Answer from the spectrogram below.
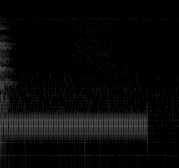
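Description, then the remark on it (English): A phone ringback tone sounds as a single steady electronic hum for about a second and a half, then cuts off to quiet line noise. No one speaks. “i have been ringing you, bro.”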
